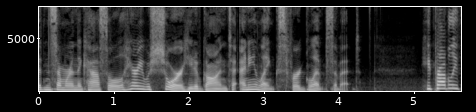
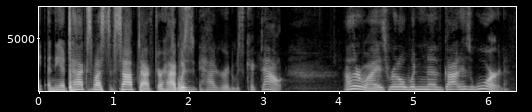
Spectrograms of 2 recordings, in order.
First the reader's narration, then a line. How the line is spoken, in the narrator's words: said Harry miserably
